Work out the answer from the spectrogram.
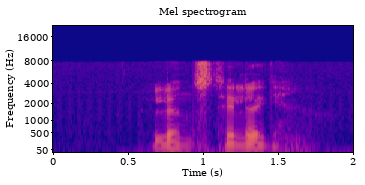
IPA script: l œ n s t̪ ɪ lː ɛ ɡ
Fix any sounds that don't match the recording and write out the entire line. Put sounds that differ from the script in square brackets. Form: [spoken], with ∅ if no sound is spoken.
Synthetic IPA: l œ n s [t̪ʰ] ɪ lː ɛ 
